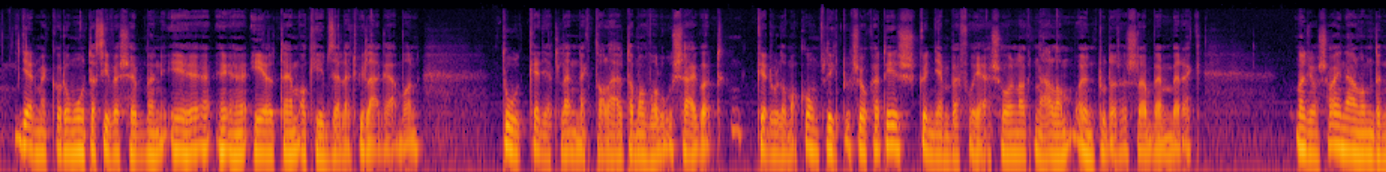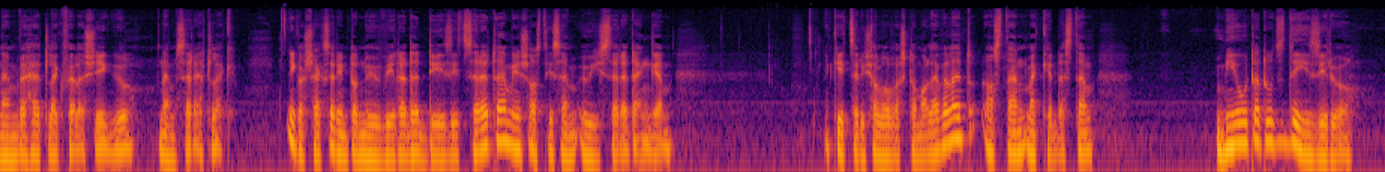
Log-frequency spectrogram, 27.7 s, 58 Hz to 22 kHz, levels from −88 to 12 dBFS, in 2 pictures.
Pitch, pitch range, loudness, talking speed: 115 Hz, 105-130 Hz, -16 LUFS, 115 wpm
